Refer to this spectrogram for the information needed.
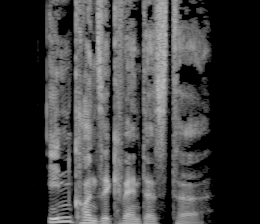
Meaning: inflection of inkonsequent: 1. strong/mixed nominative/accusative feminine singular superlative degree 2. strong nominative/accusative plural superlative degree
- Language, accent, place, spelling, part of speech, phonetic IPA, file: German, Germany, Berlin, inkonsequenteste, adjective, [ˈɪnkɔnzeˌkvɛntəstə], De-inkonsequenteste.ogg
